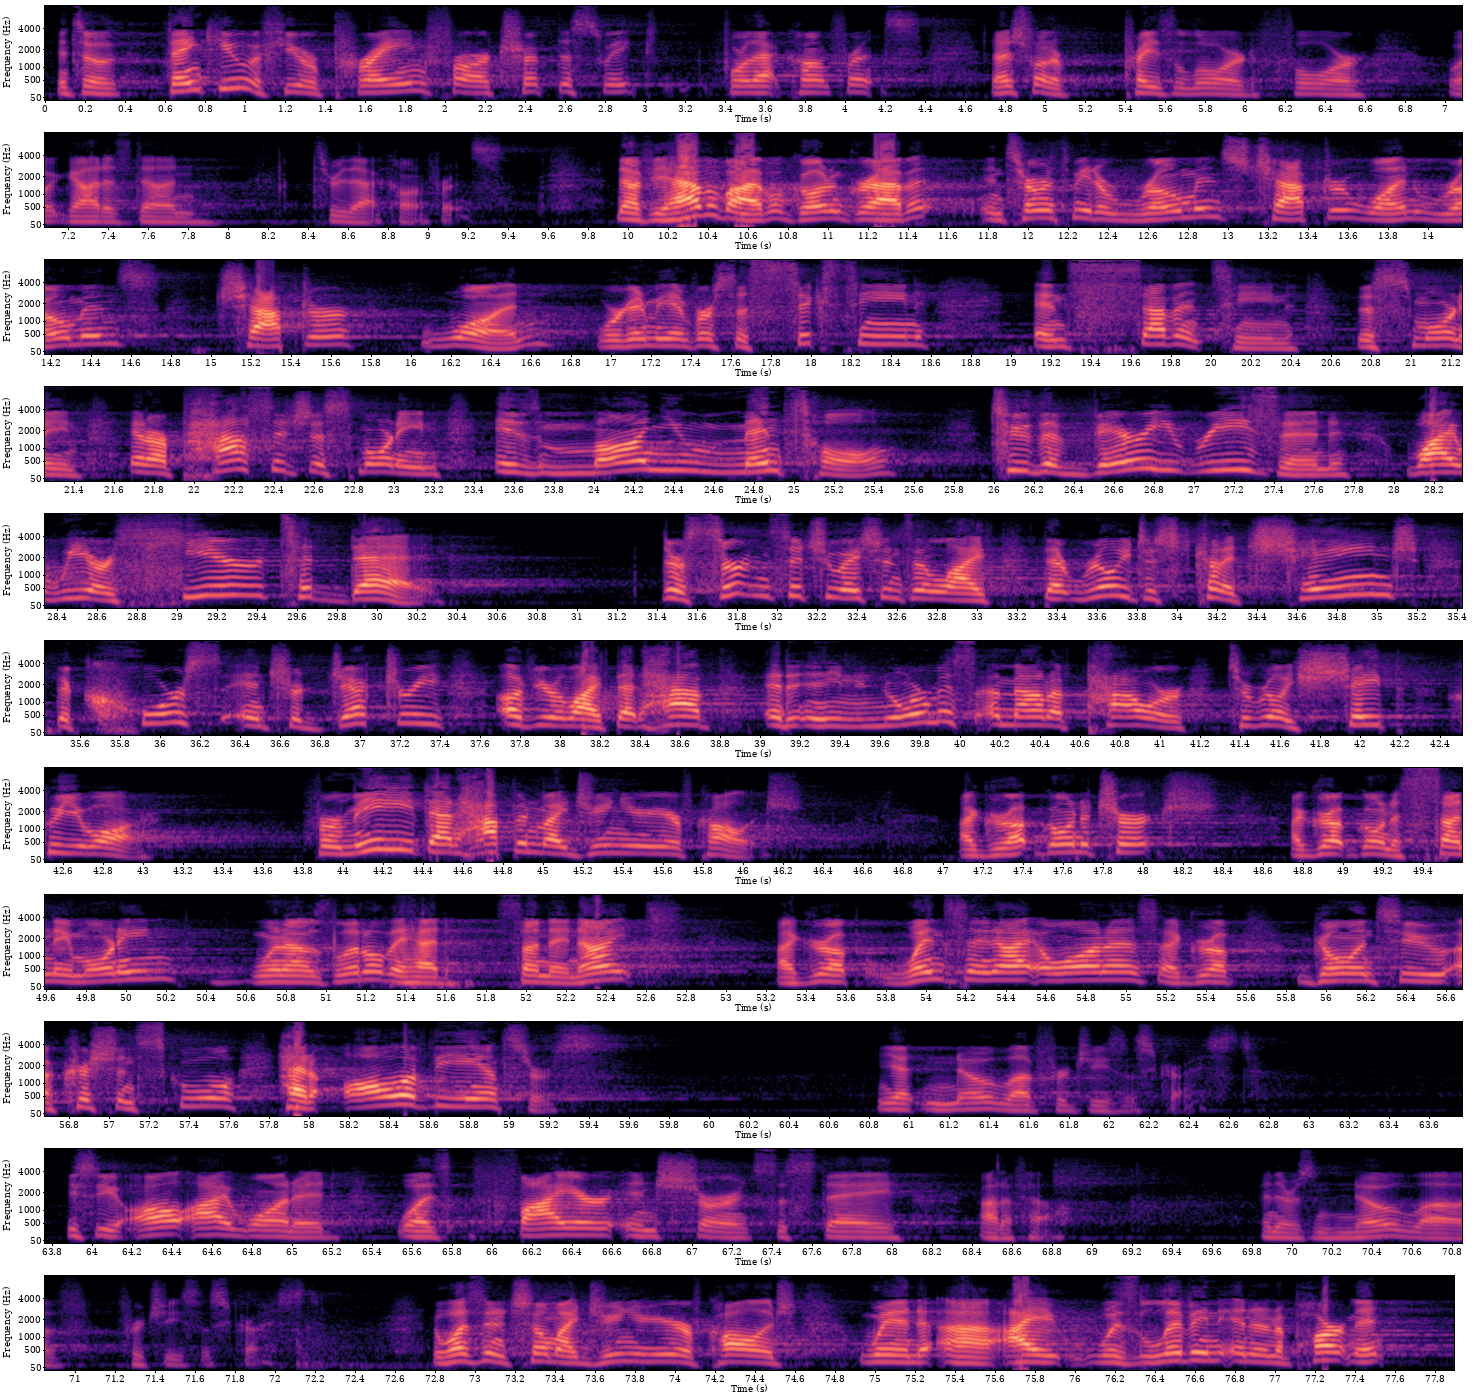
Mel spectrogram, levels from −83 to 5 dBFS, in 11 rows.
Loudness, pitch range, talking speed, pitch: -19 LUFS, 155-220 Hz, 160 wpm, 185 Hz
